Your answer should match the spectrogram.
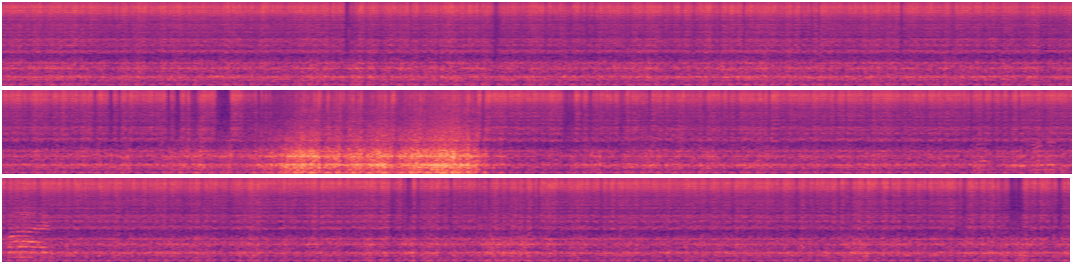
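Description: Alternator-powered Tesla coil running: a steady electrical hiss and buzz from its arcing, over a constant machine hum. A louder rush of noise lasts about two seconds midway.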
